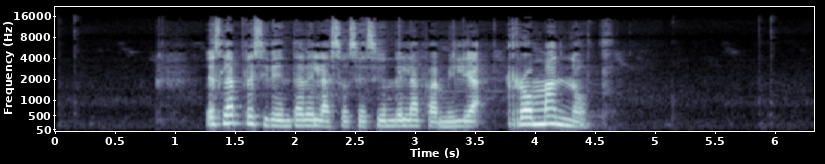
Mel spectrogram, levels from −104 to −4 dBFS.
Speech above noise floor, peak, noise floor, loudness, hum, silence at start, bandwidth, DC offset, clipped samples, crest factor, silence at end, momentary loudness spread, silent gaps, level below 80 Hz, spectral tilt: 55 dB; -2 dBFS; -73 dBFS; -18 LUFS; none; 1.25 s; 15.5 kHz; under 0.1%; under 0.1%; 20 dB; 1.7 s; 9 LU; none; -66 dBFS; -3.5 dB/octave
